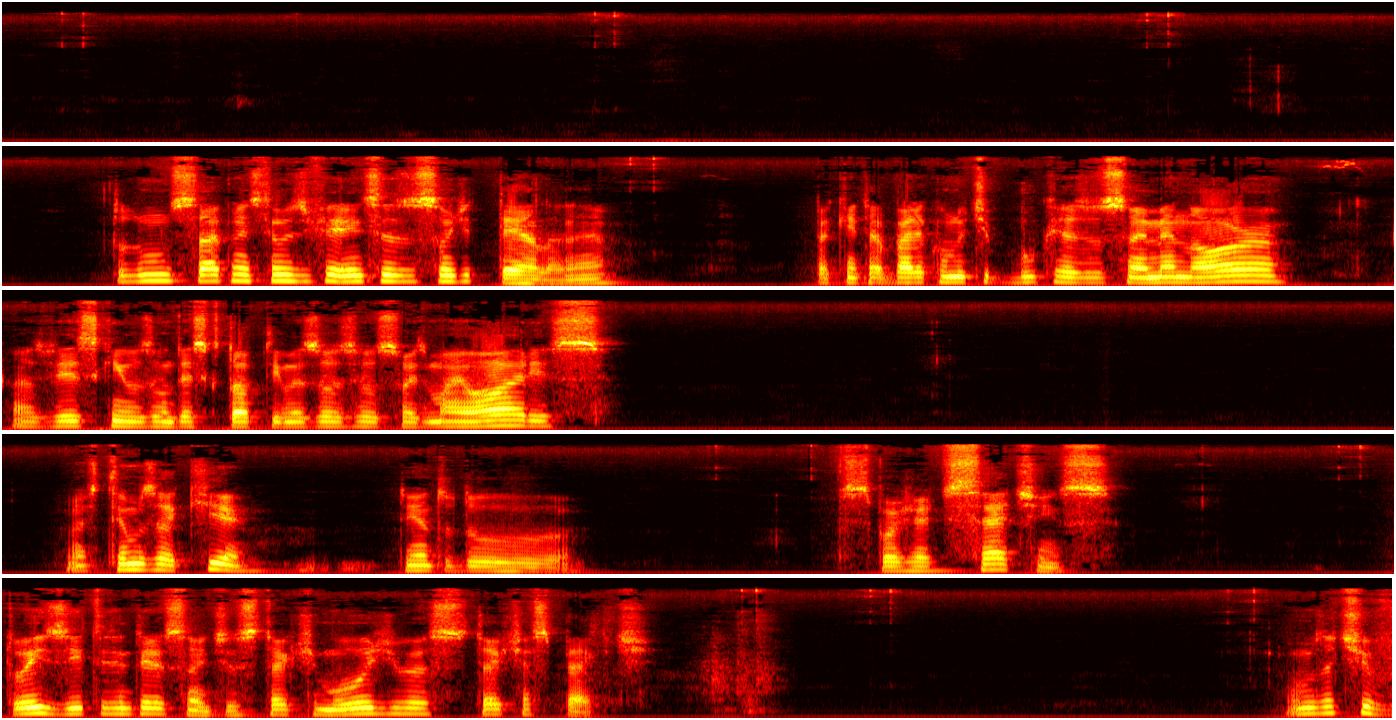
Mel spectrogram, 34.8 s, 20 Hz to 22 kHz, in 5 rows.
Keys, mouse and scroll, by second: 0.4 click, 3.1 click, 5.8 click, 10.2 click, 24.5-25.2 drag, 27.7 click, 31.6 click, 32.3 click, 34.1 click.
